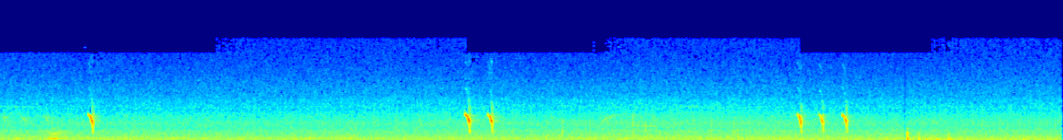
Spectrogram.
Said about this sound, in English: Start recording the wild bird again. Stop. I see the bird. It's a wild juvenile. And I don't think this one has a band.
